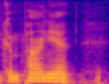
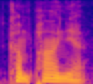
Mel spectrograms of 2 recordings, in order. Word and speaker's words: Campagna: I think it's on the podcast when you see it, but that's how you pronounce it if you ever need to feel the need to pronounce my last name. There you go, Campagna.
